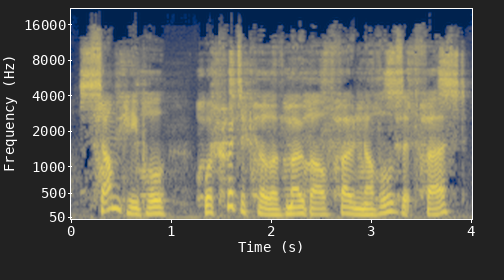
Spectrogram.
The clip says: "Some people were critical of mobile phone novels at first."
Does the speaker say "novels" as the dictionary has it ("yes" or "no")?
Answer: yes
